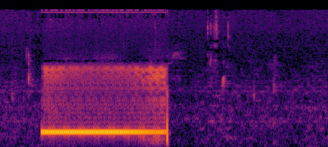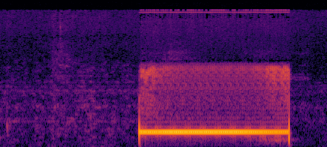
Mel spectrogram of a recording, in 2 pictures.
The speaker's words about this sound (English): Let's find her phone number and my phone. Here we are. And we are calling.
